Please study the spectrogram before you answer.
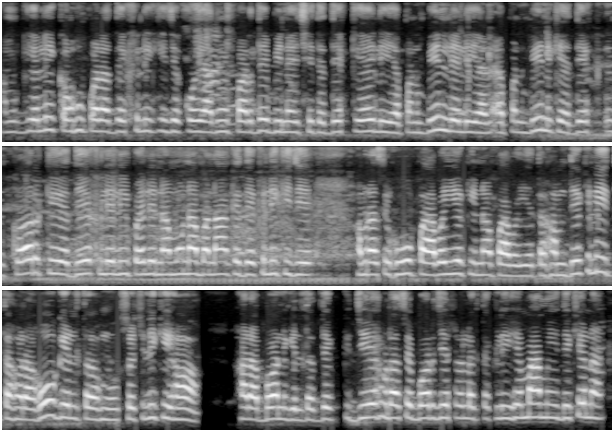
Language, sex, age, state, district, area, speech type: Maithili, female, 30-45, Bihar, Muzaffarpur, rural, spontaneous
